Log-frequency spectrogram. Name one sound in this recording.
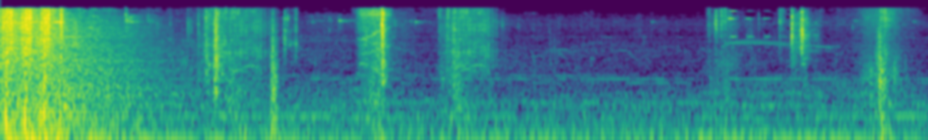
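An assault rifle is reloaded with metallic clicks.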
